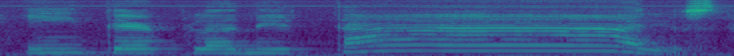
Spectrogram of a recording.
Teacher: O tá é a sílaba tônica da palavra interplanetários.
